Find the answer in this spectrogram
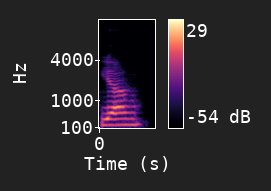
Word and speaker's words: Young: And I'm like, as in Derek and Jackson. It's Young, like youth, and like Robert E.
